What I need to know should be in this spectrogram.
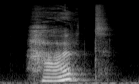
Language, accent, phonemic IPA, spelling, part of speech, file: German, Austria, /hart/, hart, adjective / adverb, De-at-hart.ogg
- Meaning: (adjective) 1. hard 2. severe, harsh 3. unmoved, cold, cruel; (adverb) 1. hard (with force or effort) 2. sharply, roughly, severely 3. close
